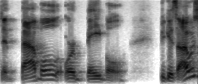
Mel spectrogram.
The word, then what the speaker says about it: Babel: When I looked it up to find out what the correct pronunciation was, it said in American English, it's pronounced Babel. In British English, it's called Babel.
